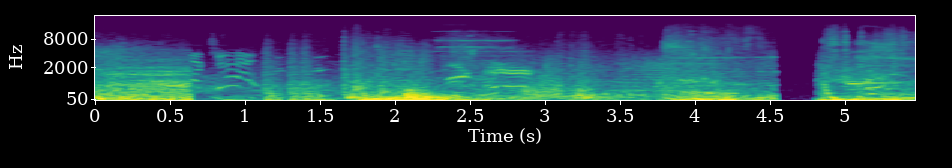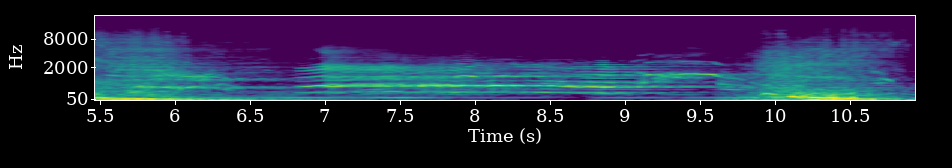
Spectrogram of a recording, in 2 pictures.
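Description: Film soundtrack of a space battle: an explosion and rapid blaster fire with music underneath. About four and a half seconds in, the sound cuts off briefly to silence, then picks up with a dramatic orchestral score of long held notes.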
